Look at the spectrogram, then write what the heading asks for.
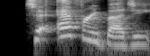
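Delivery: put-on accent from Britain.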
